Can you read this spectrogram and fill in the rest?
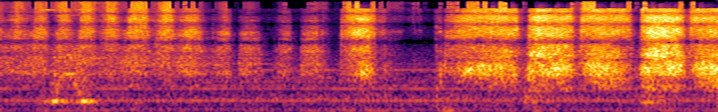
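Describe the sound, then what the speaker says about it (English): Freshly cut leather being burnished down by hand, steady rubbing strokes that scrape and swish in uneven bursts, close and fairly quiet, with a faint hum in the background. "I'm going to burnish it down real good"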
